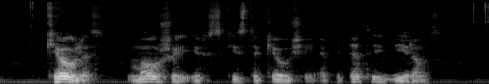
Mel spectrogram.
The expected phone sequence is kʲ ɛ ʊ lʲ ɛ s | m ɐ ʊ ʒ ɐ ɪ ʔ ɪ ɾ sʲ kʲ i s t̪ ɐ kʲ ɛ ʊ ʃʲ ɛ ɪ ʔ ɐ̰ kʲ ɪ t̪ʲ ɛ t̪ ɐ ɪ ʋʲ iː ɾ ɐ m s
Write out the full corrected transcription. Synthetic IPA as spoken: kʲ ɛ ʊ lʲ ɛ s | m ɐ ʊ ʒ ɐ ɪ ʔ ɪ ɾ sʲ kʲ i s t̪ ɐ kʲ ɛ ʊ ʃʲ ɛ ɪ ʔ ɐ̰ pʲ ɪ t̪ʲ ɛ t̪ ɐ ɪ ʋʲ iː ɾ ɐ m s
